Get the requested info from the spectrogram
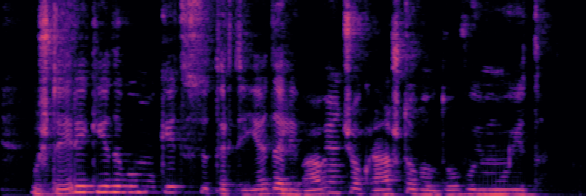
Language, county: Lithuanian, Marijampolė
